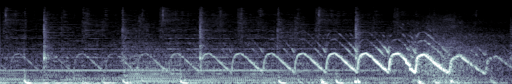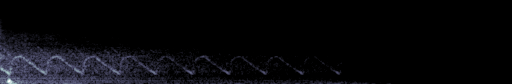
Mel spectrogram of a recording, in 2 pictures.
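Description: Emergency-vehicle siren in a fast yelp, its pitch rising and falling about three times a second. It swells to its loudest about four seconds in, then fades away. Underneath, music with held notes and low thuds fades out about five seconds in.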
